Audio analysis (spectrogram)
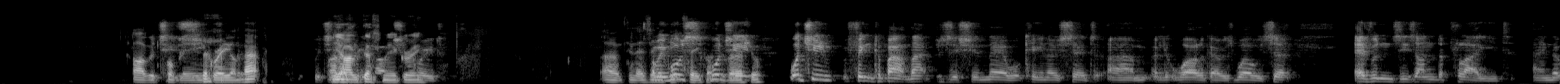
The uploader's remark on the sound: This is the live show recorded using twitter spaces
